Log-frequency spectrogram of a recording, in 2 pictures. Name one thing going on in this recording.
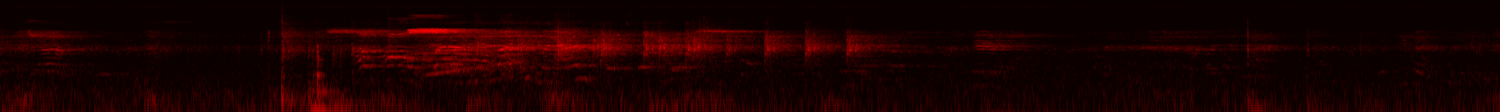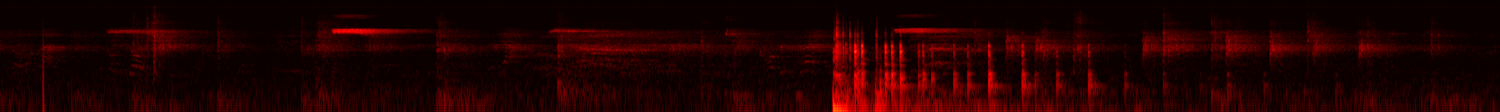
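Men shout and call out to each other across the court.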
